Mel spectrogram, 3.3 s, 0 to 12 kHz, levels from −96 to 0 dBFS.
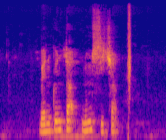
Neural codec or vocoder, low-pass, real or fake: none; 10.8 kHz; real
